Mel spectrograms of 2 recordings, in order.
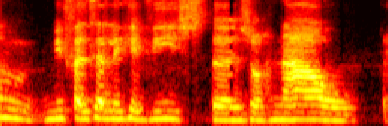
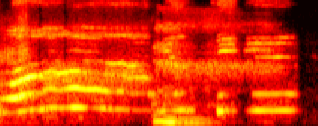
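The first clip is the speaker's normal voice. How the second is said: high, drawn-out retold gasp of wonder; mock amazement; 11 semitones higher, much slower than usual. Classmates staring at someone from the past, mock amazed. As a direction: imitate gawking amazement, pitched way up. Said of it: "Eles me olhavam assim".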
